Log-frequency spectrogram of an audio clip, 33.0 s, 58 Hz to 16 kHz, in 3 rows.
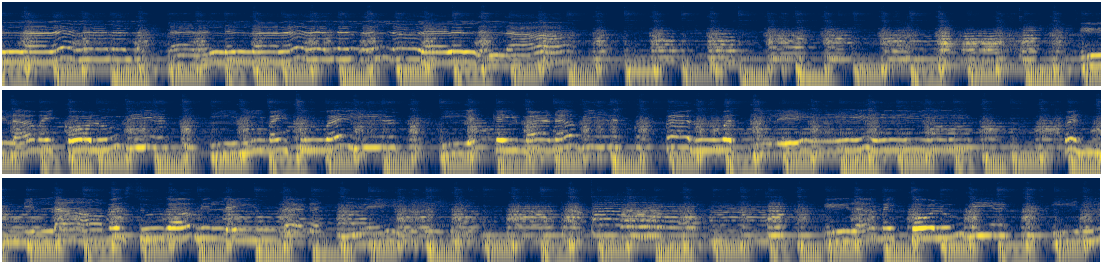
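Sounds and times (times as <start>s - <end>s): electronic keyboard melody: 3.2s - 10.7s.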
